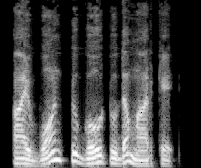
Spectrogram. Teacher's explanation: Notice how the stressed syllables I go m are evenly spaced in time. The unstressed words want to to the are said more quickly.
